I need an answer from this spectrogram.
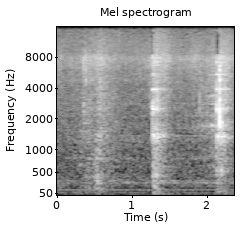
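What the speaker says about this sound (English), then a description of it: "I'm literally folding these egg whites in" A spatula folds egg whites into keto pancake batter in a bowl, giving quiet soft scrapes and a couple of light knocks against the bowl side, faint and close.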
